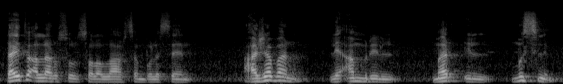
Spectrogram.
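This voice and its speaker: A man's voice: mid-range voice, fairly quick. A man preaching as an Islamic scholar, explaining emphatically to viewers. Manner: emphatic, explanatory, with rhetorical questions. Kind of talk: religious sermon to viewers, with Arabic quotations.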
